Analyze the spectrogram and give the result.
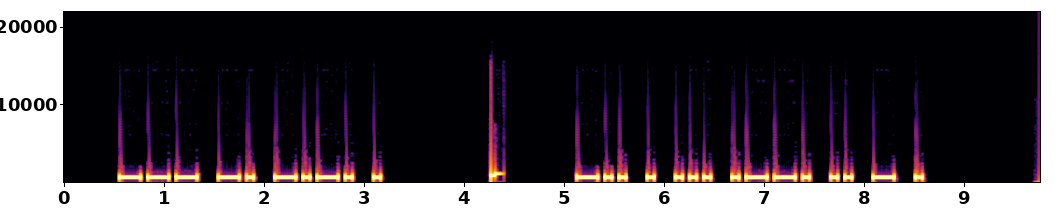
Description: Morse code, heard as a keyed tone, about 17 wpm, 700 Hz. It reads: ONCE DESPITE
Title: Sets of 4 Words - New Word Drill - 17wpm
